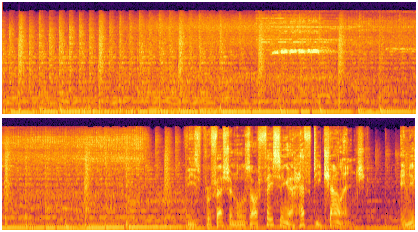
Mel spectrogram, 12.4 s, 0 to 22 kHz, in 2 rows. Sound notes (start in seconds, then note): 3.8 whistle shrilling; 6.8 motorbike buzzing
